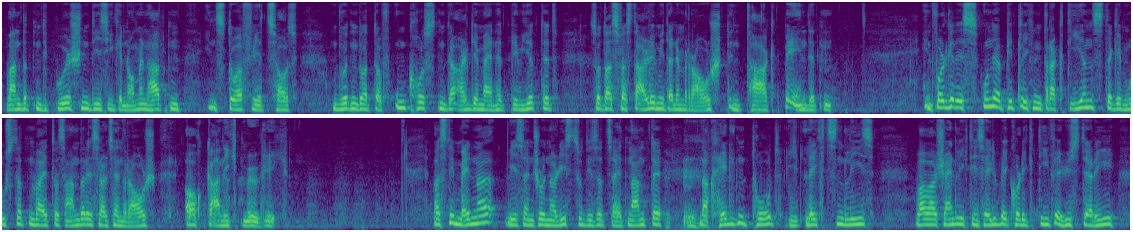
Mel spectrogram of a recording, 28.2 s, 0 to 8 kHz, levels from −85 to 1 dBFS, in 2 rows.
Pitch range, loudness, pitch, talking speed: 125-155 Hz, -23 LUFS, 140 Hz, 135 wpm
